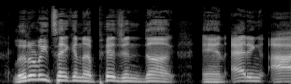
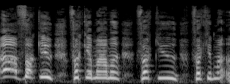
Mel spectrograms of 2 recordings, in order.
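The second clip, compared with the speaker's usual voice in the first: very high-pitched mock tirade; going off. Telemarketer going off on him and his mama, high mock rant. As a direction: imitate a caller ranting, voice pitched way up. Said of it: "started going off on me and my mama".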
